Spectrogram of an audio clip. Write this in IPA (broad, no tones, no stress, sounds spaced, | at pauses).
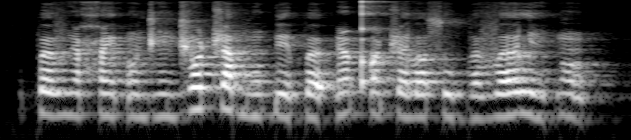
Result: p œ v ĩ ħ ẽ ʔ õ d͡ʒ ĩ d͡ʒ ɔ ʈ͡ʂ a b ũ ɠ e p œ ʔ ĩ qʼ õ ʈ͡ʂ ɜ l ɔ s u b œ v ɜ l i ɠ õ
